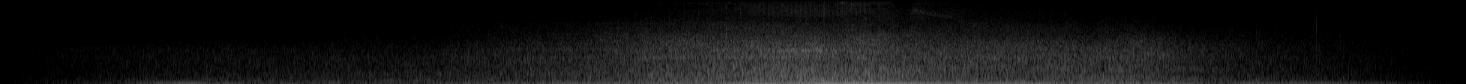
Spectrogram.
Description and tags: Old Truck Pass By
